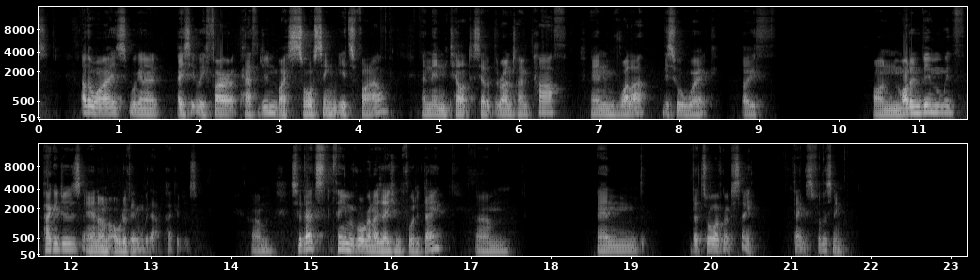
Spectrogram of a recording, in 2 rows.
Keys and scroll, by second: 0.0 Escape, 0.1 Escape, 0.3 j, 0.5 j, 0.7 j, 2.1 shift+v, 4.2 Escape, 4.4 Escape, 4.6 j.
